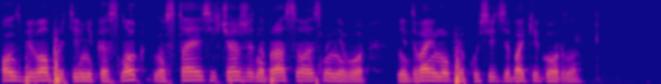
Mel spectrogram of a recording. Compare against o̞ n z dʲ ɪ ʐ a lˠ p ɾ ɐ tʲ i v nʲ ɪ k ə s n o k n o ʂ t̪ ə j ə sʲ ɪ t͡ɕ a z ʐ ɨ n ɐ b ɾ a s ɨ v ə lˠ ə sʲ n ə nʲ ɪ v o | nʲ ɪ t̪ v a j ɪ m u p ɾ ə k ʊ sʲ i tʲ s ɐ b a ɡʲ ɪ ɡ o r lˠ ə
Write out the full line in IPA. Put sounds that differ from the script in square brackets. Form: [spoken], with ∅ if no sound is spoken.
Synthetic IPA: o̞ n z [bʲ] ɪ [v] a lˠ p ɾ ɐ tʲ i v nʲ ɪ k ə s n o k n o [s] t̪ [a] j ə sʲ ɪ t͡ɕ a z ʐ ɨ n ɐ b ɾ a s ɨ v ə lˠ ə sʲ n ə nʲ ɪ v o | nʲ ɪ [d̪] v a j ɪ m u p ɾ ə k ʊ sʲ i tʲ s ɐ b a [kʲ] ɪ ɡ o r lˠ ə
